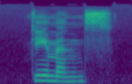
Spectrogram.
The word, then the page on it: demons: American English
